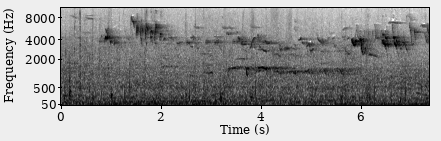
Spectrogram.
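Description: Songbirds chirping in the trees in quick runs of high notes, busiest about six seconds in, with a held whistling note in the middle, over a steady hum of outdoor background noise.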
